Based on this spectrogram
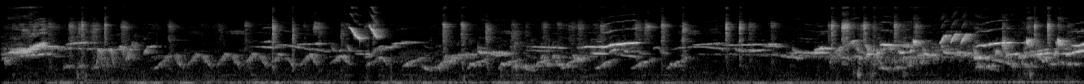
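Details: Captive white-rumped shama from Aceh, caught in 2012 in the Pining forest of the Leuser mountains and kept in a breeding cage since 2017, pouring out a loud, varied song of rapid zigzag trills, slurred whistles and sharp chips.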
